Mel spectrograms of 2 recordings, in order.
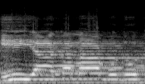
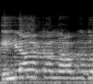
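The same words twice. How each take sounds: First: The 'y' sound is doubled and held. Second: The 'y' sound is single and short. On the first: We worship only you. The speaker calls it right. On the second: We worship you too, and others as well. The speaker calls it wrong.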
